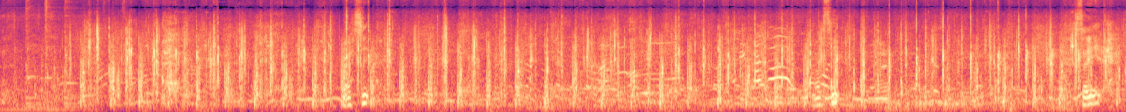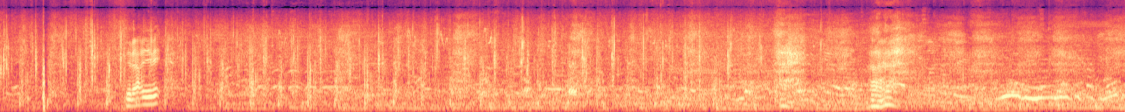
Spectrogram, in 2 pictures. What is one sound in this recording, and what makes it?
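A runner's shoes slap on asphalt.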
